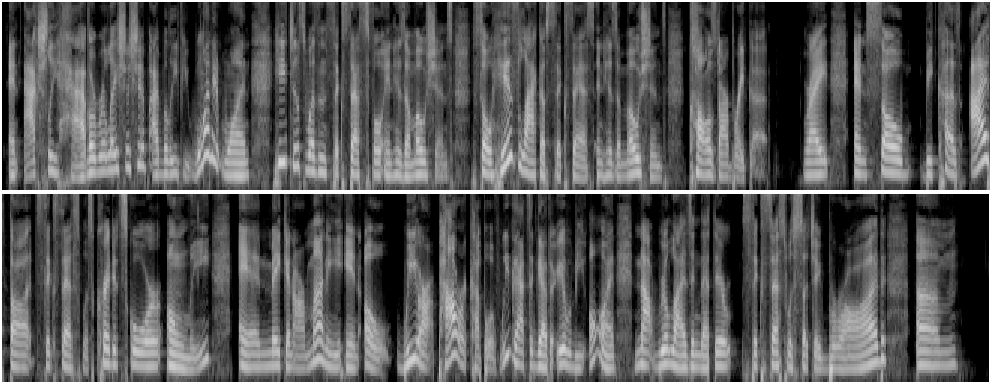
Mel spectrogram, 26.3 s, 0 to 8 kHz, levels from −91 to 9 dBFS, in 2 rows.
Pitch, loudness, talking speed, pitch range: 175 Hz, -19 LUFS, 155 wpm, 160-195 Hz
